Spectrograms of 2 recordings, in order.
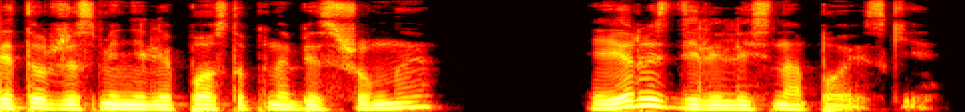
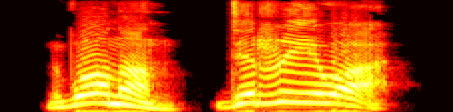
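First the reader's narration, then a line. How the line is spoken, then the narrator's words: Boar shouting. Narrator (Russian): выкрикнул один из вепрей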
